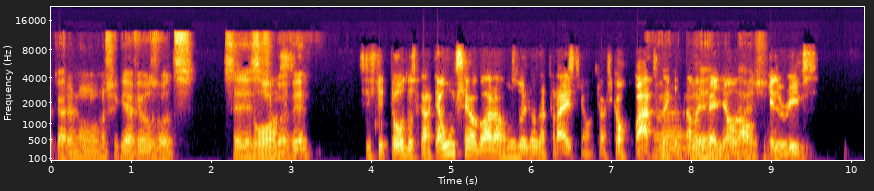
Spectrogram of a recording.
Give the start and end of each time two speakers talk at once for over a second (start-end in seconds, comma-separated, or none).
7.5-9.0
